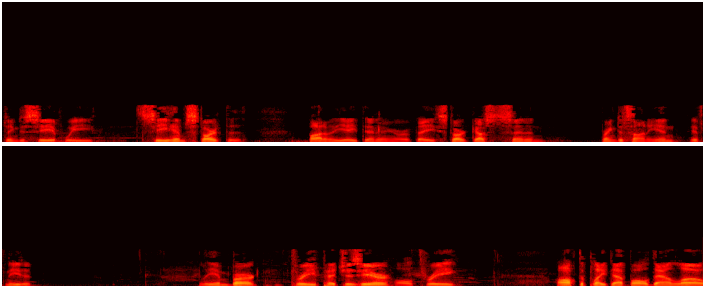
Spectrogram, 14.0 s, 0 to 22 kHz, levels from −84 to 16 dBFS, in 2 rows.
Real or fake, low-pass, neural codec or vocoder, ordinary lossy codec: real; 7.2 kHz; none; MP3, 24 kbps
